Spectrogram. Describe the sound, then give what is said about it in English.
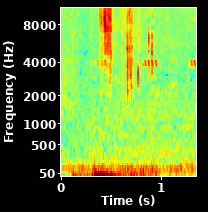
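A couple of faint, high-pitched chirps over a soft, rustling low hum, sounding like crickets, with no one speaking. “basically show that crickets were chirping while all of these other candidates couldn't say anything”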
